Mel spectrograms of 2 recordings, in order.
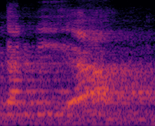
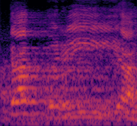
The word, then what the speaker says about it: tabriah: Jangan salah sebut puan ya. Ada pelajar sebut apa tahu? Mat tarbiyah. Bukan tarbiyah, tabriyah. Sebut tabriyah.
